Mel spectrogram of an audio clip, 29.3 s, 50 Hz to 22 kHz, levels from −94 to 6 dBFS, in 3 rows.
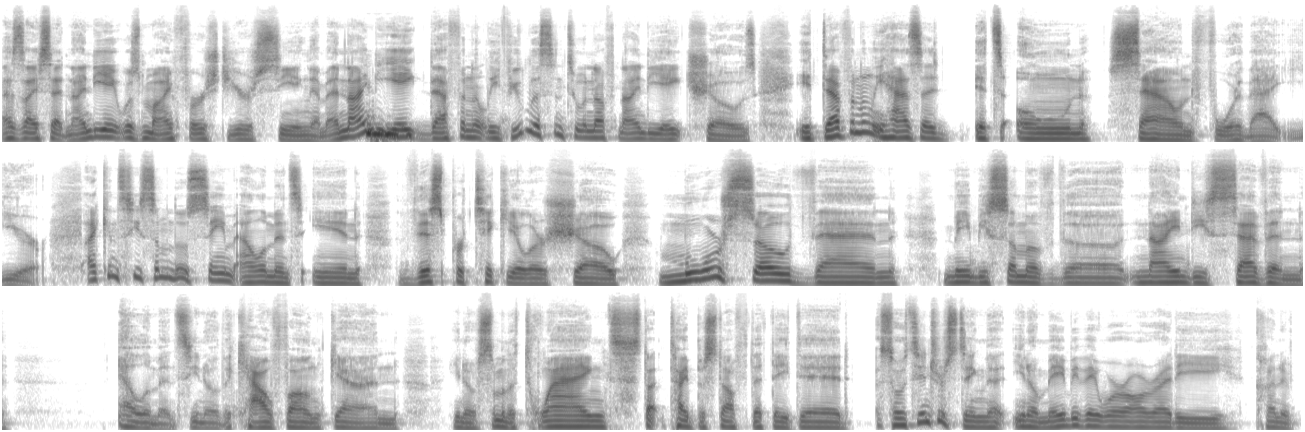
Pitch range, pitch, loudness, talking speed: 110-135 Hz, 120 Hz, -32 LUFS, 170 wpm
